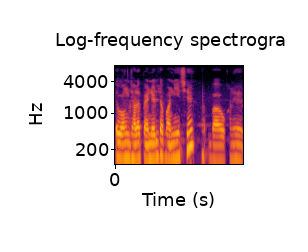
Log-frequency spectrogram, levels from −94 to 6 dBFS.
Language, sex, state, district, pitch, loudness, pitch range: Bengali, male, West Bengal, Paschim Medinipur, 130 Hz, -16 LUFS, 125-140 Hz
